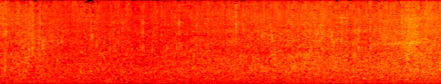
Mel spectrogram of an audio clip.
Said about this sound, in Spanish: El sonido del mar nos acompaña mientras le damos un poquito de caña a nuestro vehículo.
